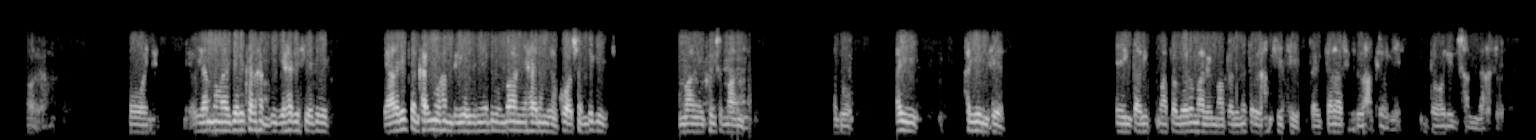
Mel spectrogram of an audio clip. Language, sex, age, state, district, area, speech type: Manipuri, male, 60+, Manipur, Churachandpur, urban, conversation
